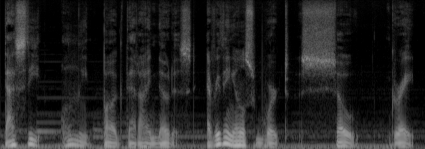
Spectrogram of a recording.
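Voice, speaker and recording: A man narrating a casual video essay, excitable and swearing freely as he gushes. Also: rumbling low, unhurried, faint music behind. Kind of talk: casual enthusiastic commentary.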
